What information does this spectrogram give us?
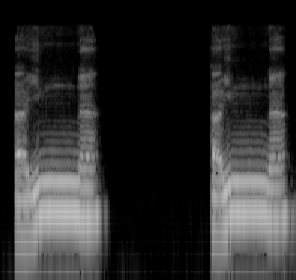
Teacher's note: Yajibu tashilu tsaniyah ma bainal hamzati wal ya. Hamzah yang kedua itu dibaca antara hamzah dengan ya. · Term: Tasil, tasil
